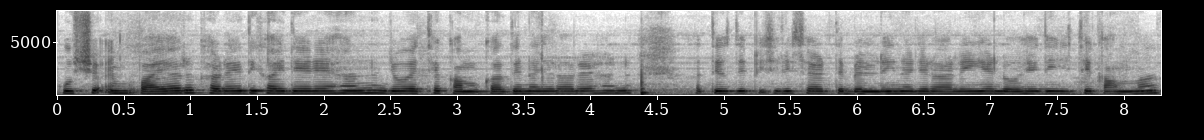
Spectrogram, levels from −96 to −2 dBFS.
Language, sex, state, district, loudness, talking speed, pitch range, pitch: Punjabi, female, Punjab, Fazilka, -14 LUFS, 210 wpm, 200-215 Hz, 205 Hz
